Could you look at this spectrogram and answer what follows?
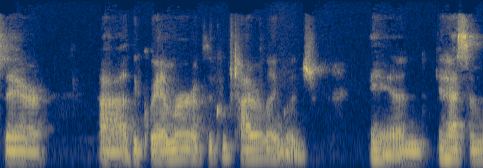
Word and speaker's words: Kuuk-Thaayorre: I'm really interested in this, how do you pronounce it? Kuuk-Thaayorre people. Kuuk-Thaayorre, yeah. The Kuuk-Thaayorre people.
